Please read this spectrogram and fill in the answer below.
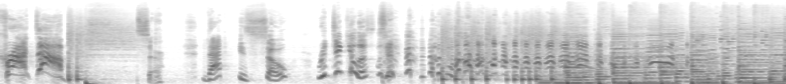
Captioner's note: raucous laughter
